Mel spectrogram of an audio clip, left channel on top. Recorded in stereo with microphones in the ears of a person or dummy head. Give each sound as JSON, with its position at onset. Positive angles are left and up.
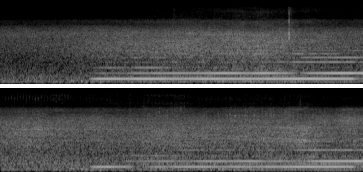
{"t": 0.9, "sound": "a flute", "side_deg": 5, "distance_m": 6.5}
